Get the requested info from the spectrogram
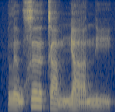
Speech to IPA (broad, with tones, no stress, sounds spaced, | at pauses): l ə˧˩ w x əː˧ k a˨˩ m ɲ aː˧˩ n i˨˩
